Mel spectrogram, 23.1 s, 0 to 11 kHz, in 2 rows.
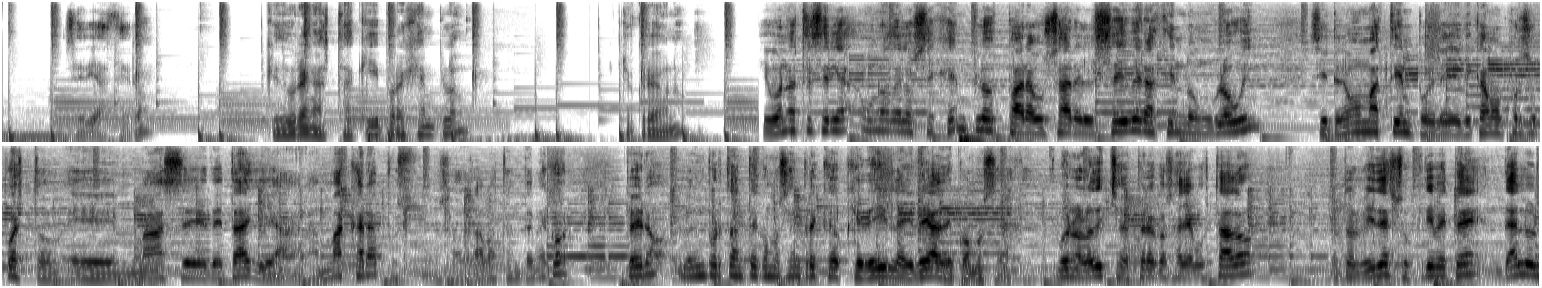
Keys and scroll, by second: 5.0 space.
